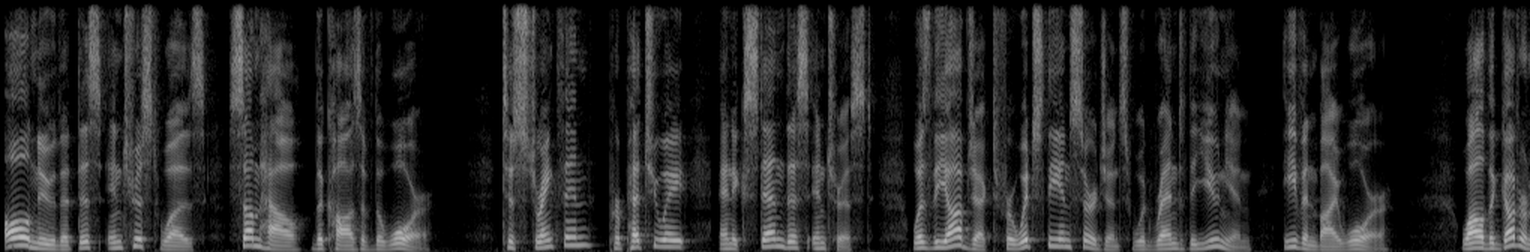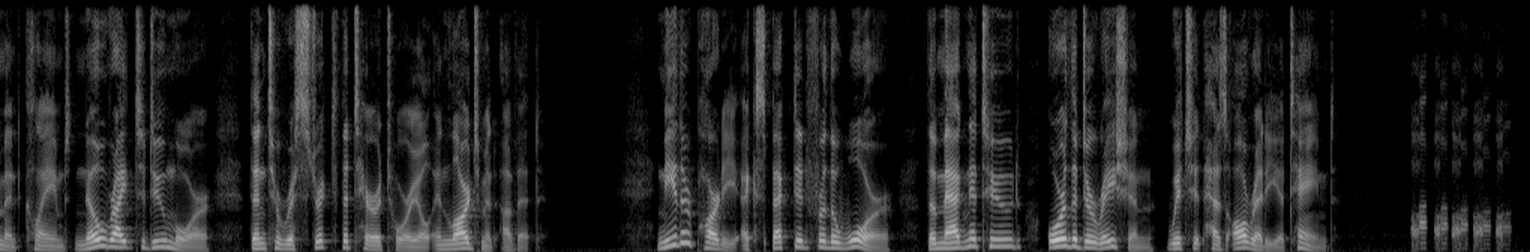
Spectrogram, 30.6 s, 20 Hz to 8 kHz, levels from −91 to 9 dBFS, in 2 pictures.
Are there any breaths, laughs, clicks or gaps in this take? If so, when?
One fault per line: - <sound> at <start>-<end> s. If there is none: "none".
- laugh at 29.4-30.4 s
